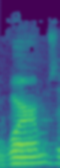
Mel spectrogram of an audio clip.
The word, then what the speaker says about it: Worms: They met with the German Lutherans in Worms, or Worms, if you want to pronounce it our way.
